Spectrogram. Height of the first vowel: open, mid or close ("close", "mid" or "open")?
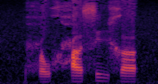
mid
